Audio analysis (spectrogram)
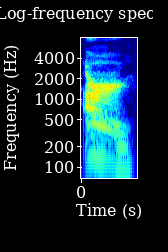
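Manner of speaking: loud pirate growl Arg. Shown as a demonstration. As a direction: bellow it like a pirate. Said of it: "Can you say arg like a pirate?".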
